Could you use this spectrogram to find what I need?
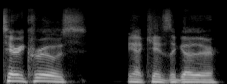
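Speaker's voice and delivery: ordinary delivery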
